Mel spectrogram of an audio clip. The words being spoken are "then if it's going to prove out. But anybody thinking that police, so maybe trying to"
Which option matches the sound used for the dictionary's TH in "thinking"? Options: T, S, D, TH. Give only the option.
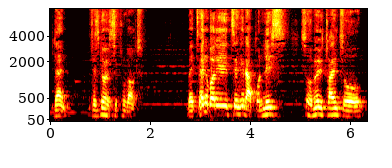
T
